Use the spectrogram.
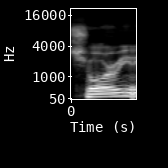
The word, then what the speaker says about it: Chory: Ambos hombres, Mike Chory, así se pronuncia su apellido, Sí.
